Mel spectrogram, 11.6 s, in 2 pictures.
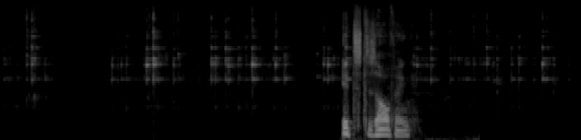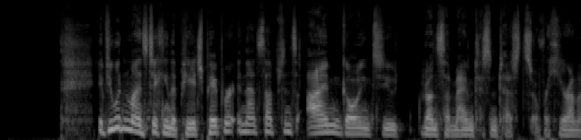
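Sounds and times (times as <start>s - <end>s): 
glass stirring rod clinking and scraping in a beaker: 0.0s - 5.8s
speech: 3.4s - 4.3s, 6.8s - 11.6s.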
